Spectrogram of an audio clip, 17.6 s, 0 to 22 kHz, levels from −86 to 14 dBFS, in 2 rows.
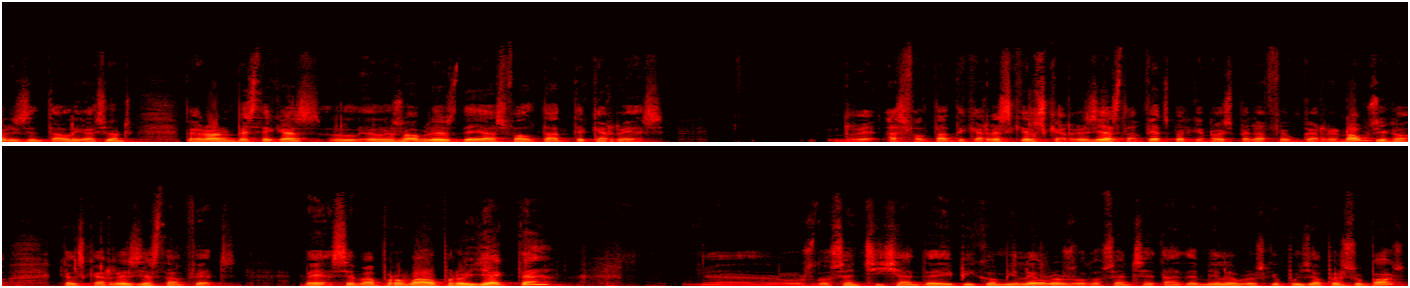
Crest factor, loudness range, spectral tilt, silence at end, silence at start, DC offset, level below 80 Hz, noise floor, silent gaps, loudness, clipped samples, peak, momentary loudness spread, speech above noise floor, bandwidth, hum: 18 dB; 5 LU; -6.5 dB/octave; 0 s; 0 s; under 0.1%; -60 dBFS; -76 dBFS; none; -33 LUFS; under 0.1%; -16 dBFS; 13 LU; 44 dB; 15 kHz; none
